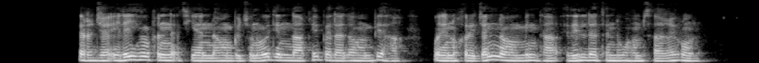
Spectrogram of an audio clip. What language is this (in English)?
Arabic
